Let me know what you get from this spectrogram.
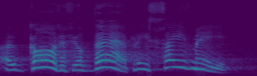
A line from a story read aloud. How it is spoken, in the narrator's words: he called out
